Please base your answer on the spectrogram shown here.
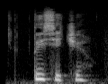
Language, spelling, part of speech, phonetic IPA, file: Russian, тысяча, numeral / noun, [ˈtɨsʲɪt͡ɕə], Ru-тысяча.ogg
- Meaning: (numeral) thousand (1000); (noun) 1. set of thousand 2. one thousand ruble banknote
